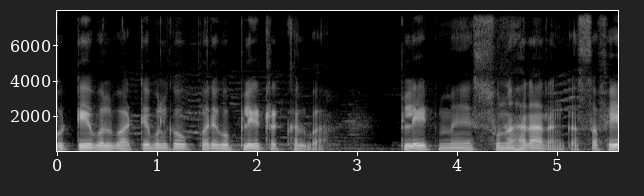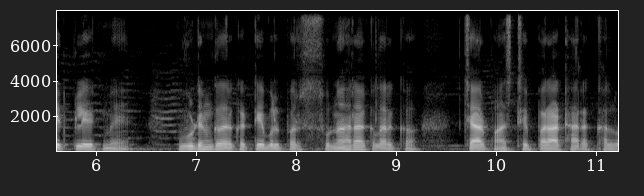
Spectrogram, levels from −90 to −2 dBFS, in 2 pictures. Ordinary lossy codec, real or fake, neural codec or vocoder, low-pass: none; real; none; none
